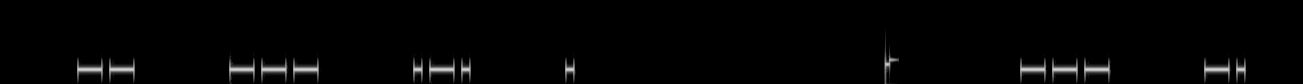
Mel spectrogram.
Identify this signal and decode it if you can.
Morse code, heard as a keyed tone, about 15 wpm, spaced as for 7 wpm, 700 Hz. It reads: MORE ON
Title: 4x Character Spacing - Top 100 Words - 15wpm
